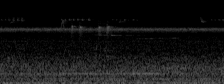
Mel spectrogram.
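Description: Insects trilling steadily on one high pitch, with a few faint higher chirps around the middle.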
